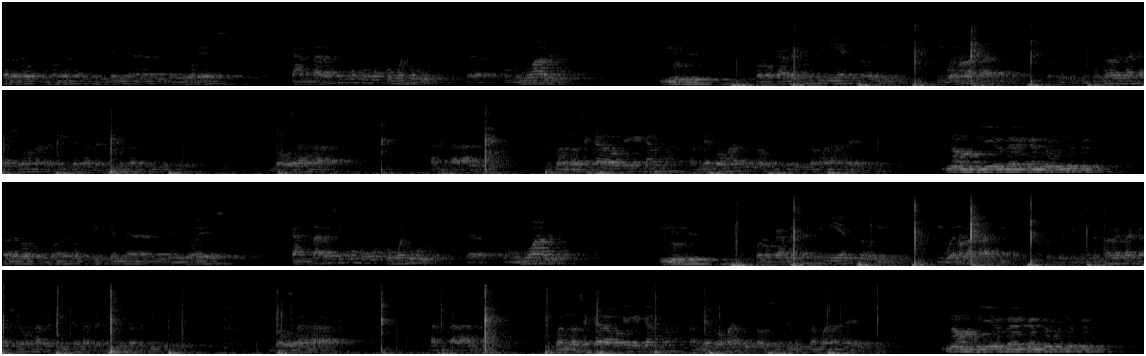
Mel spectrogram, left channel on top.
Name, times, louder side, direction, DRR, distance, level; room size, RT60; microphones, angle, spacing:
voice 1, 0.0-2.2 2.9-4.3 4.6-5.7 6.6-6.9 7.2-10.2 10.4-13.3 14.1-14.9 15.7-16.3 16.8-20.3, right 1 dB, 85° right, 1 dB, 1.8 m, -52 dB
voice 2, 6.6-7.0 20.8-22.3, left 1 dB, 35° right, -3 dB, 1.1 m, -45 dB
sound 1, 6.6-20.3 20.7-20.8, right 5 dB, 55° right, 0.4 m, -51 dB
9.4 x 4.9 x 5.0 m, 1.1 s
head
